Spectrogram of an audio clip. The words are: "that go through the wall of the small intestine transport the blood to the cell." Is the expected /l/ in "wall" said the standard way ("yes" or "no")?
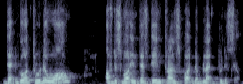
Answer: yes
